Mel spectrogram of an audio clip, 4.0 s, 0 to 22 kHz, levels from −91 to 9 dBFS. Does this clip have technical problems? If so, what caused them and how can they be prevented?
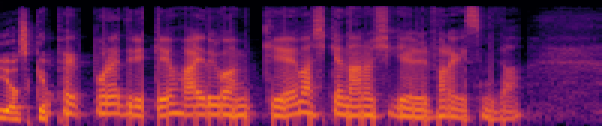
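Yes. From 0.31 s to the end, planar audio is read as interleaved. Each 26 ms block stores left then right samples but is read as alternating pairs. Every block plays twice at double speed, an octave high, buzzing at 38.3 Hz. Declaring the planar layout correctly prevents this.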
